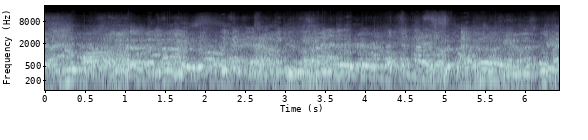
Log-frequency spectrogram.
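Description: Indistinct chatter of several voices talking at once in a classroom.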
